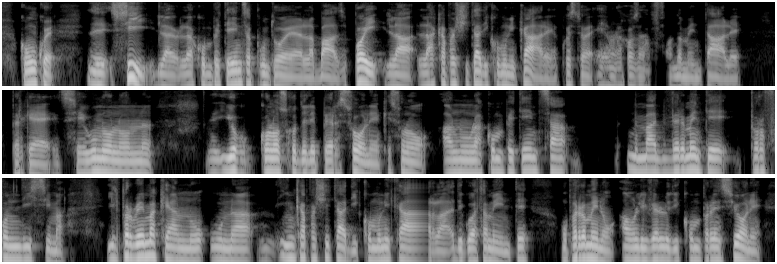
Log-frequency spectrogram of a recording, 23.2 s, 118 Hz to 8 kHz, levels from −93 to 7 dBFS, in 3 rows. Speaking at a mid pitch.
No: low, 120 Hz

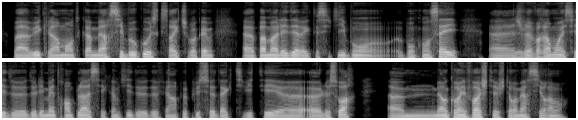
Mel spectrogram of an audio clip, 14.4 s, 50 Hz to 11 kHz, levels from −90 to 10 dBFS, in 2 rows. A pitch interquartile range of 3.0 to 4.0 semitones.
No: narrow, 2.4 semitones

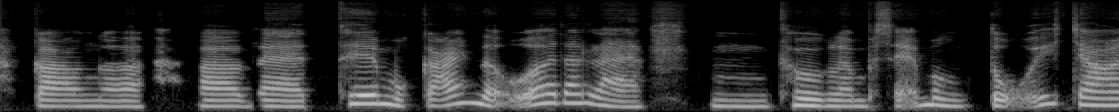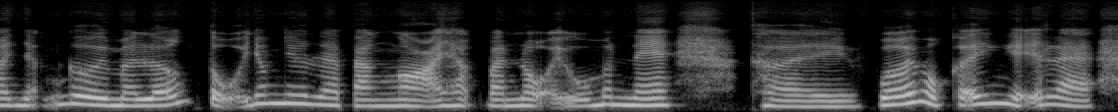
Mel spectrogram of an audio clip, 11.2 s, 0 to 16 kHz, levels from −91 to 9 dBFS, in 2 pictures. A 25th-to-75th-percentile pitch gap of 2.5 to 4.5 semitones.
Yes: average, 4.0 semitones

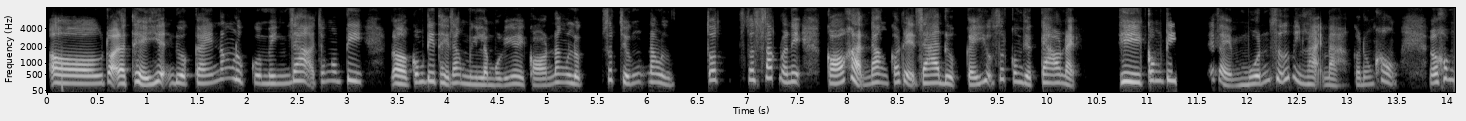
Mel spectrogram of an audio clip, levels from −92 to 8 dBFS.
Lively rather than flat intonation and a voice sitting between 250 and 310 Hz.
No: average, 4.5 semitones; very high, 255 Hz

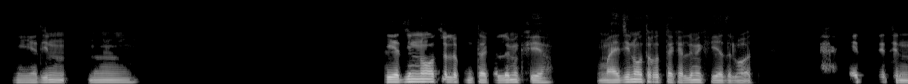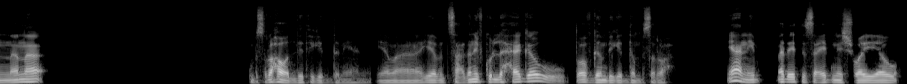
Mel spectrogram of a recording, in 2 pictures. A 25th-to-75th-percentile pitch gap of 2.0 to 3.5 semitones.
Yes: average, 2.7 semitones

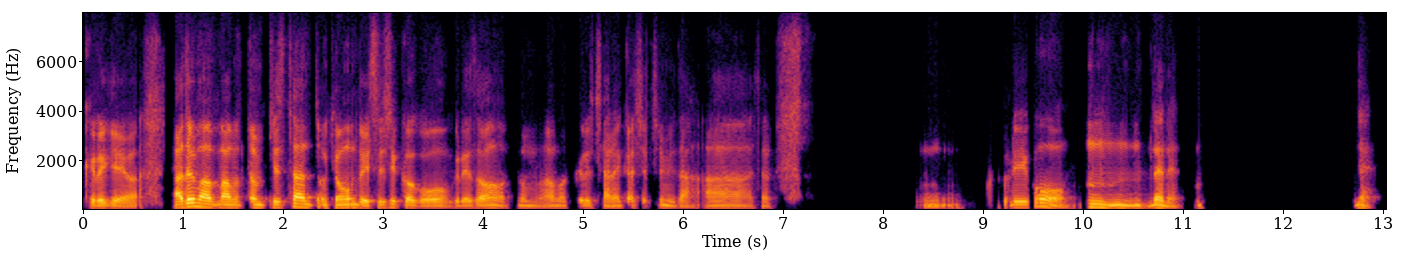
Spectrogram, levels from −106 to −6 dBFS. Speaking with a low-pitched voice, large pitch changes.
No: low, 100 Hz; average, 4.4 semitones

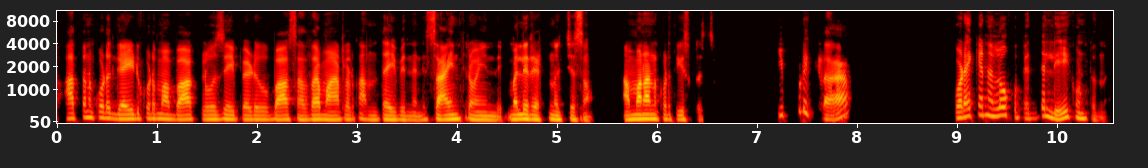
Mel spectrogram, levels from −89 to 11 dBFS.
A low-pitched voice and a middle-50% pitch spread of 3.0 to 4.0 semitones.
Yes: low, 125 Hz; average, 3.6 semitones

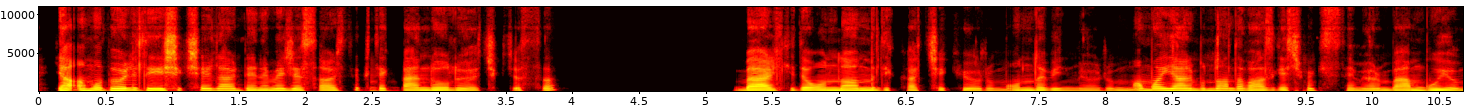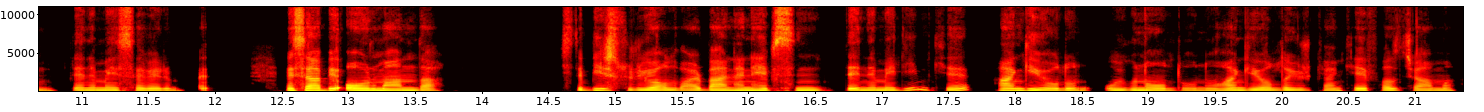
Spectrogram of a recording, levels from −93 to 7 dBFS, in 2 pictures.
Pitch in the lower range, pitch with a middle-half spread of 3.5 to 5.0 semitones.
No: medium, 185 Hz; average, 3.9 semitones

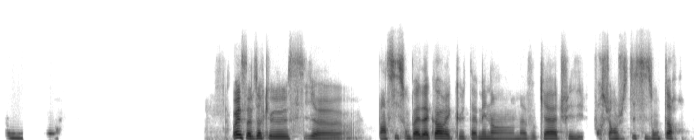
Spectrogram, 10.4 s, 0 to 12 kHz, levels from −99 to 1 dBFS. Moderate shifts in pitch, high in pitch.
No: average, 3.0 semitones; medium, 175 Hz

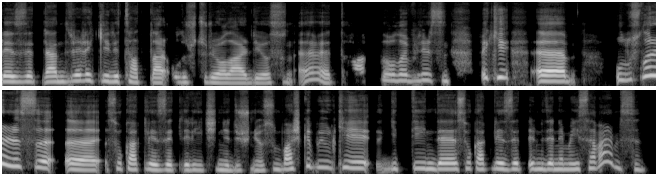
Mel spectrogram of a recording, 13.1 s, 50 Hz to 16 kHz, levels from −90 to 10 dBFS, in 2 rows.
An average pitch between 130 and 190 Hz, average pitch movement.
No: high, 210 Hz; average, 3.8 semitones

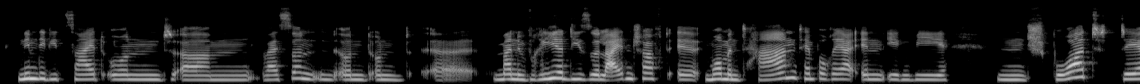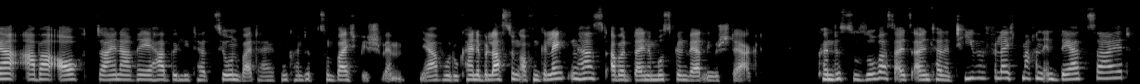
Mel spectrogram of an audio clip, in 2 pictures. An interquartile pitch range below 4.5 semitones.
Yes: average, 2.7 semitones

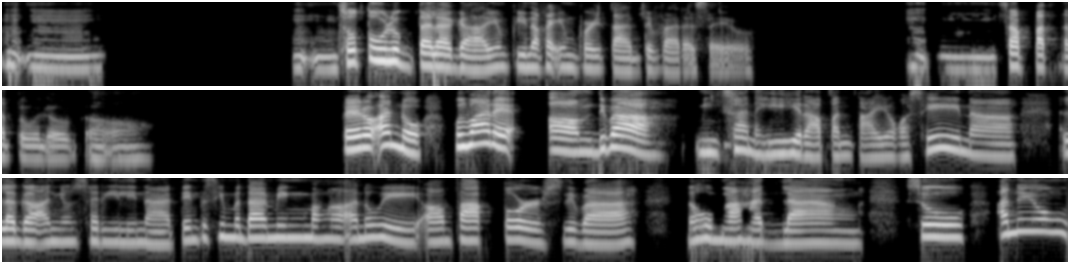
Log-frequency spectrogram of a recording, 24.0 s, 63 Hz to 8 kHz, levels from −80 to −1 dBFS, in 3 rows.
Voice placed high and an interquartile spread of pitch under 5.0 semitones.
No: high, 205 Hz; average, 5.3 semitones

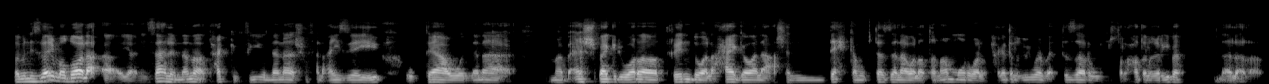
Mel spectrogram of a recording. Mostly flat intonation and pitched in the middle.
No: narrow, 2.3 semitones; low, 110 Hz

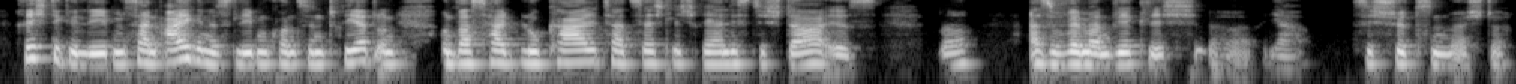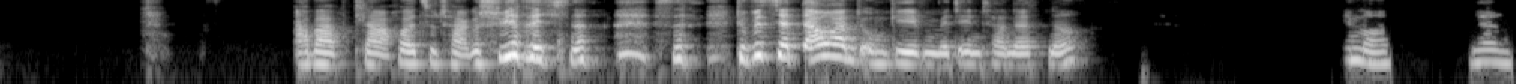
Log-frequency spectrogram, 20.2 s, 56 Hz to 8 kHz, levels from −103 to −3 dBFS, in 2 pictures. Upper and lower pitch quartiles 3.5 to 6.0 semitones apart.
No: average, 2.7 semitones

